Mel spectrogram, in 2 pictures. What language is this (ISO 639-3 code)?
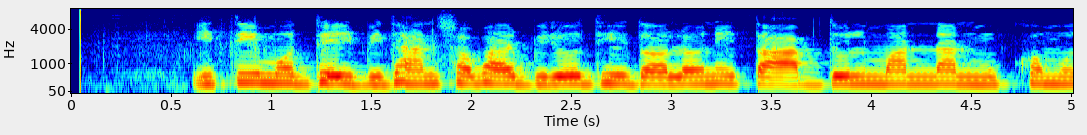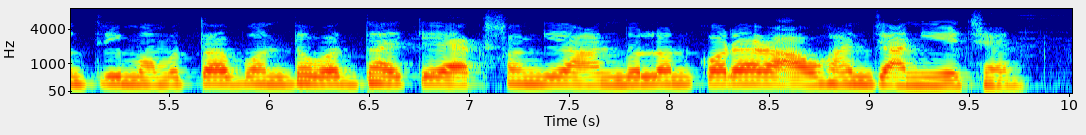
ben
